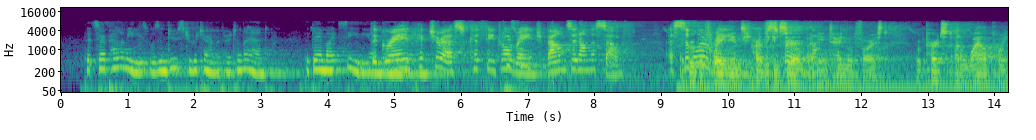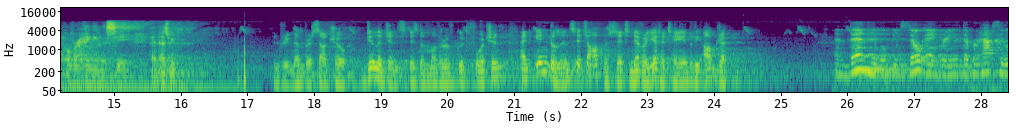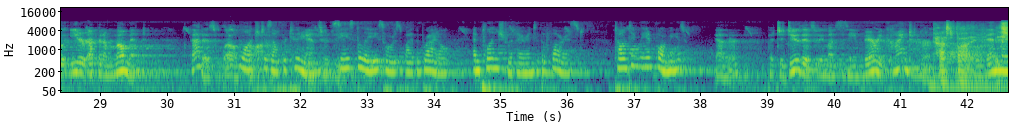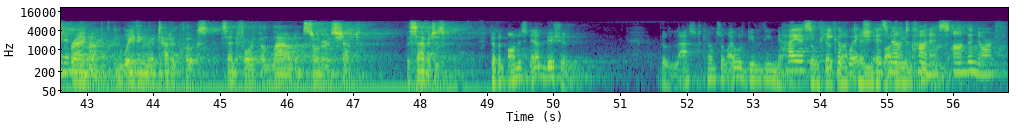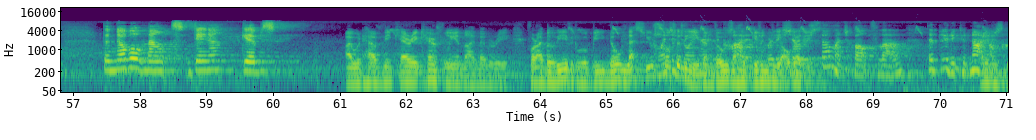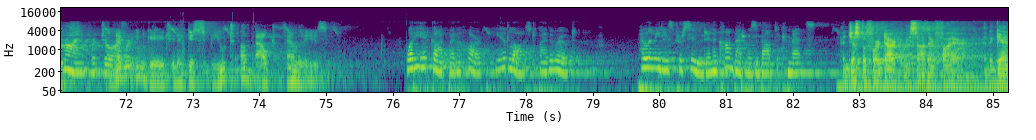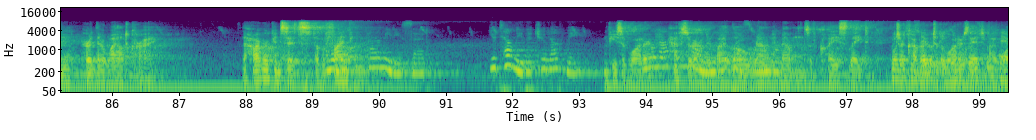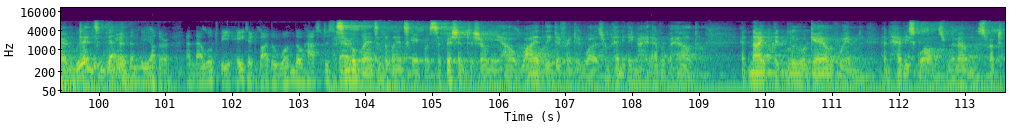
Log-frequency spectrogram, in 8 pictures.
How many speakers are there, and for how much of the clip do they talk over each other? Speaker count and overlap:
5, about 20%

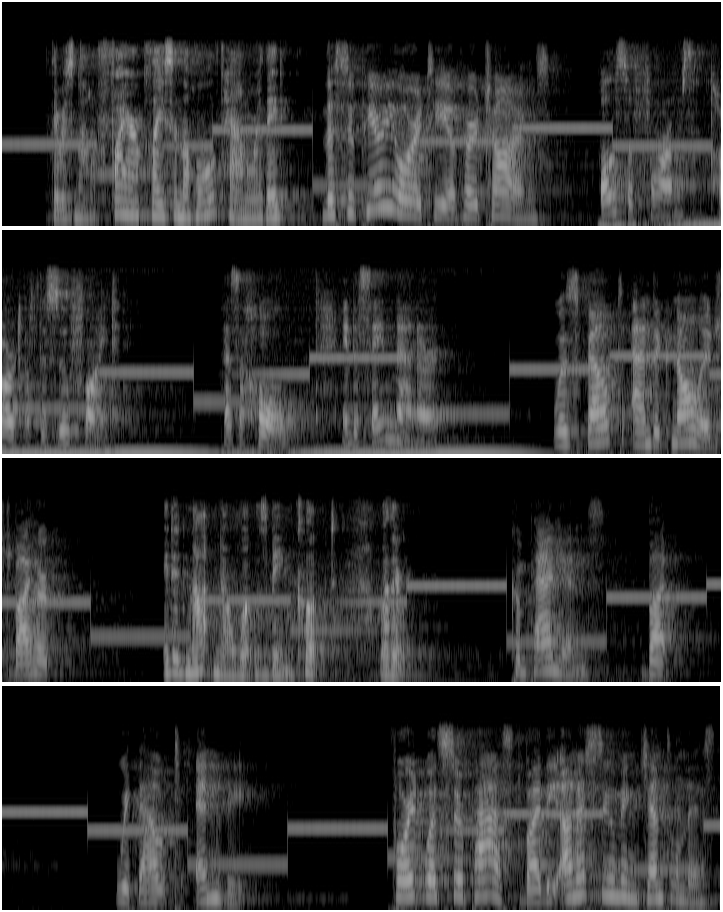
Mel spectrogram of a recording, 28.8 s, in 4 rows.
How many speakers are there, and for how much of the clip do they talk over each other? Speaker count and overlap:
3, no overlap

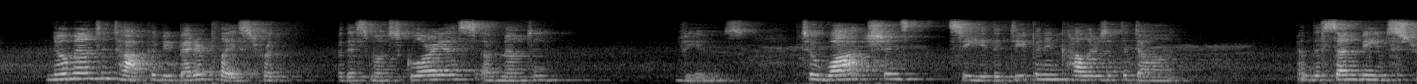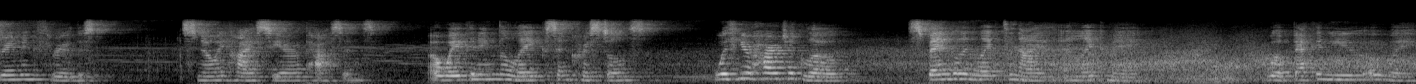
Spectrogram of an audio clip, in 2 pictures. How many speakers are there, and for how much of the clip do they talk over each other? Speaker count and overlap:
1, no overlap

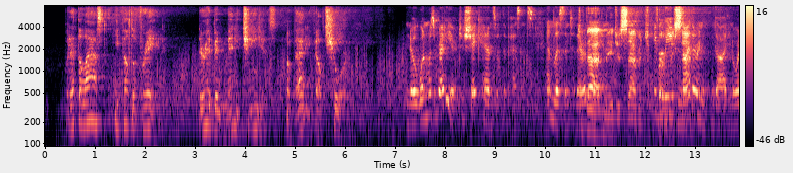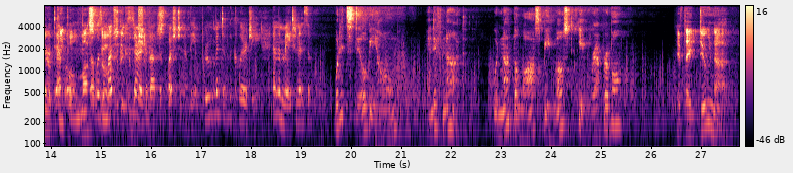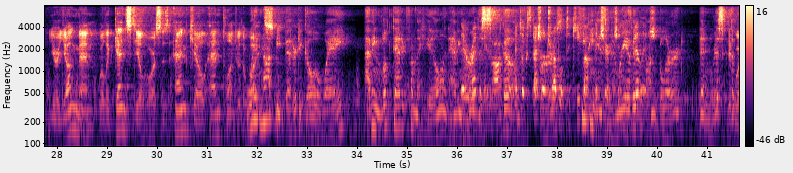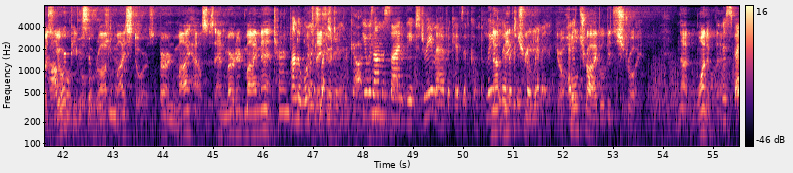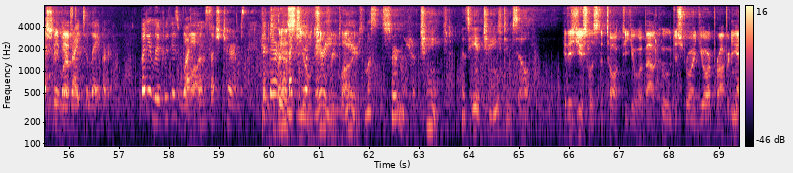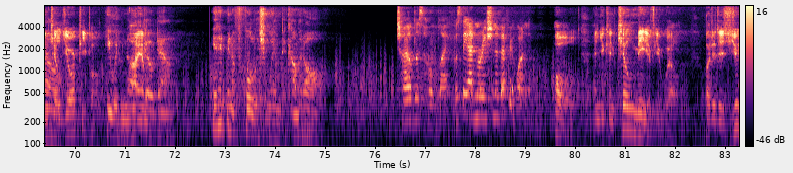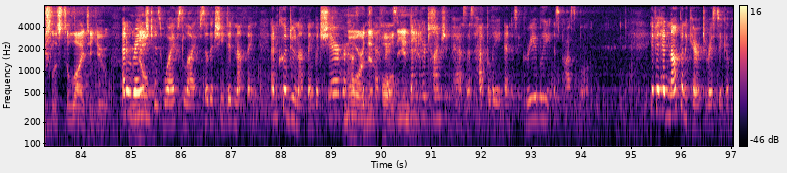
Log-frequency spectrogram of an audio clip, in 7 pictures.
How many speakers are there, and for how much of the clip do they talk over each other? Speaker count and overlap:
3, about 27%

